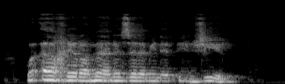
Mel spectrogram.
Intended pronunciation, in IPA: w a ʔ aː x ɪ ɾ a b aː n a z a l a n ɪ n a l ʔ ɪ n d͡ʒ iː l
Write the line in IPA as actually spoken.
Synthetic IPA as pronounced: w a ʔ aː x ɪ ɾ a m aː n a z a l a m ɪ n a l ʔ ɪ n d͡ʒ iː l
